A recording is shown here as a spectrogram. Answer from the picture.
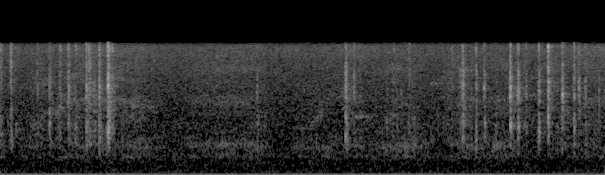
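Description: Faint typing on a computer keyboard: a quick run of keystrokes about a second in, a single keystroke midway, then another quick run near the end.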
